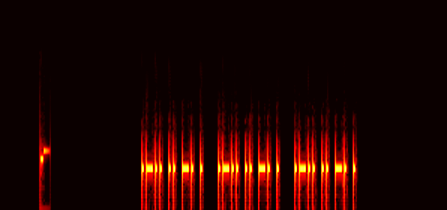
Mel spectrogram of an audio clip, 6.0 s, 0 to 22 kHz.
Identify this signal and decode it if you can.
Morse code, heard as a keyed tone, about 40 wpm, 700 Hz. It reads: LINE LINE LINE
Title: Top 500 Words Repeated 40wpm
